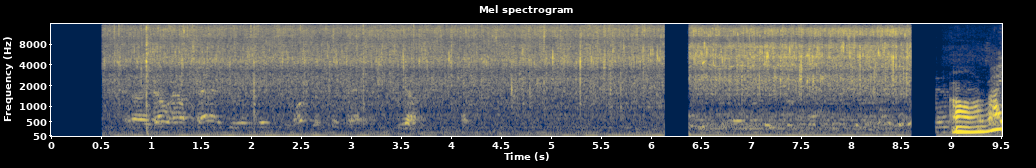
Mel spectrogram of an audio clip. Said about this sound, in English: I'm going to grill it in my bacon grease and a little bit of butter.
